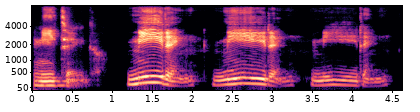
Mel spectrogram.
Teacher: the first one is long and the second one is really small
